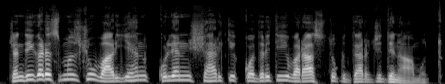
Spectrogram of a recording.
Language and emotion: Kashmiri, neutral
